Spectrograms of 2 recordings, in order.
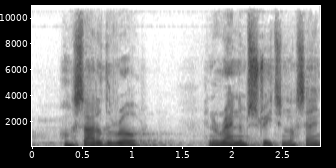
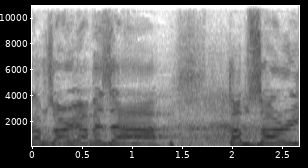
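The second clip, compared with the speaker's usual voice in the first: panicked pleading; 7 semitones higher, slower than usual. Retold or imitated. Pleading with the officer.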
